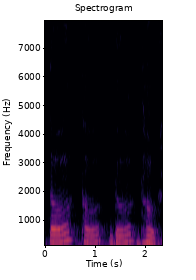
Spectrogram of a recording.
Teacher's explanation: इन वर्णों के उच्चारण में जीभ की नोक ऊपर के दांतों की जड़ को स्पर्श करती है। जीभ की नोक जो है, आगे वाला भाग जो है ऊपर के दांतों को स्पर्श करता है, इसलिए इन्हें दंत्य कहा जाता है।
